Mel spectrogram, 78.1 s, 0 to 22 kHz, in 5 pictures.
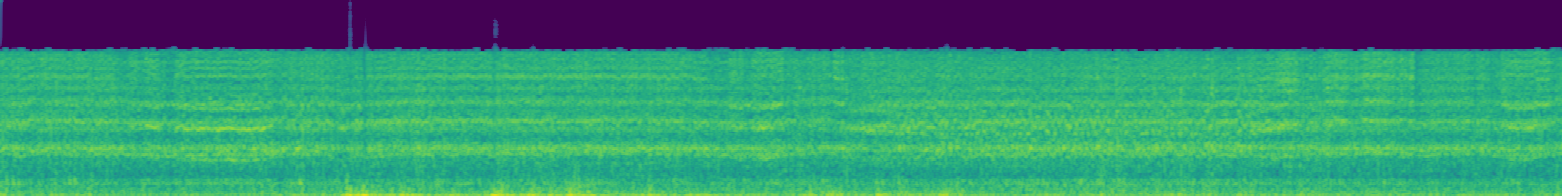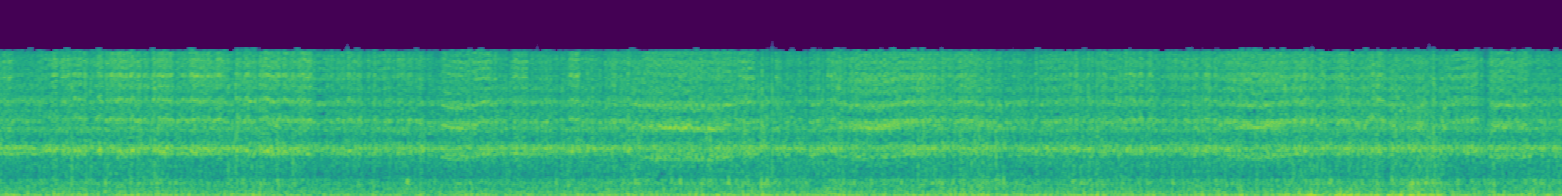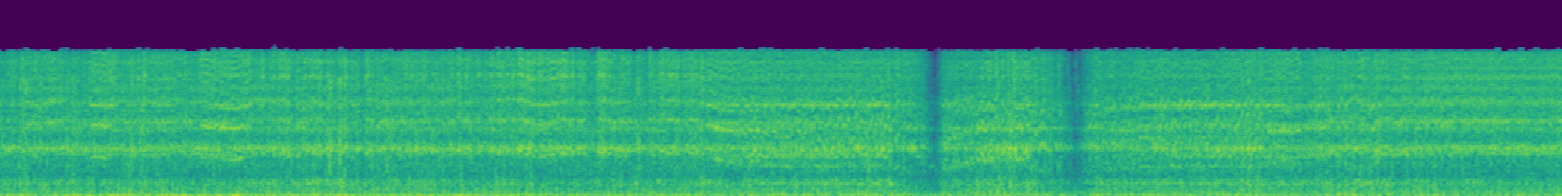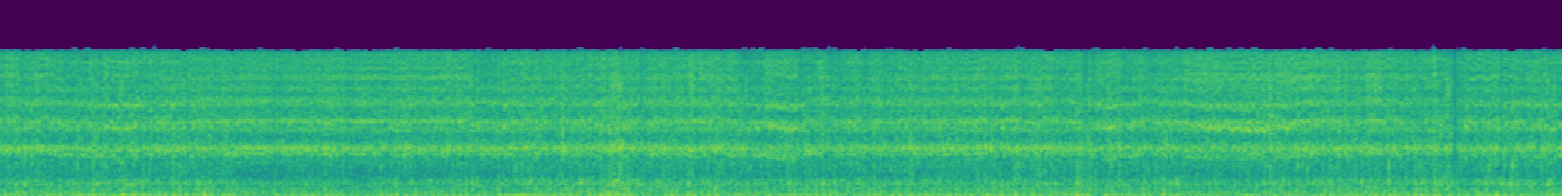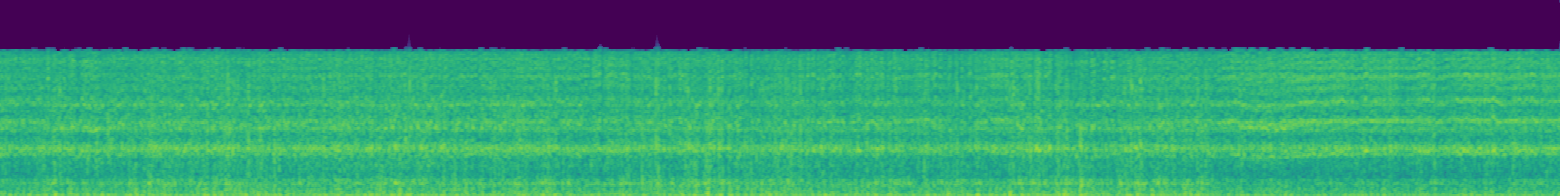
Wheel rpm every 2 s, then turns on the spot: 230, 220, 230, 230, 210, 200, 210, 230, 230, 230, 230, 230, 220, 230, 220, 230, 230, 230, 230, 220, 130, 140, 210, 230, 220, 230, 230, 230, 230, 220, 230, 230, 220, 230, 230, 230, 230, 220, 220.
none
